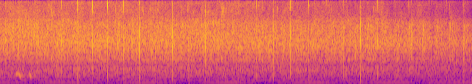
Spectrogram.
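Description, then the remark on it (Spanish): An audience applauds a family at a Christian church service, many hands clapping in a dense, continuous patter with sharp individual claps standing out, sustained at an even, fairly loud level throughout. “¡Un aplauso a esa familia!”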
